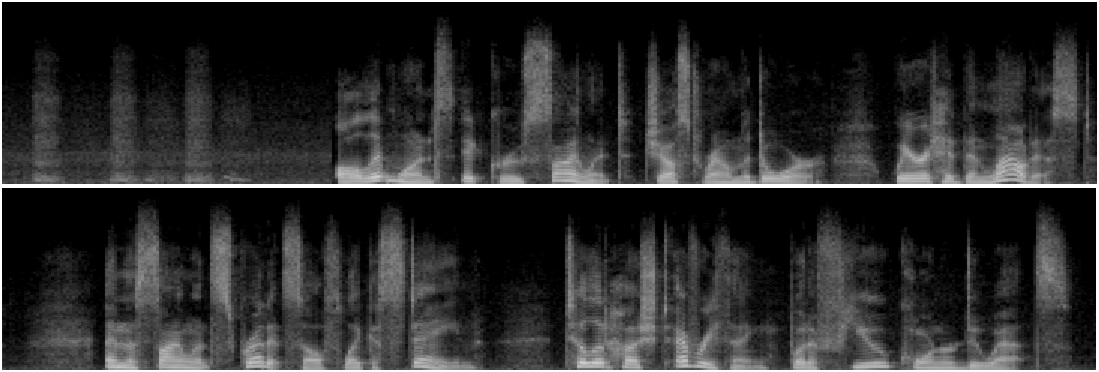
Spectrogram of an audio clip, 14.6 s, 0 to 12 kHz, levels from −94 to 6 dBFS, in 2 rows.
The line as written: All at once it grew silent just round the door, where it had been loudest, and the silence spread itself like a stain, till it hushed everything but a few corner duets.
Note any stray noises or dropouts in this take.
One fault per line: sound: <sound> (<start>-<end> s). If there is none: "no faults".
sound: breath (0.2-1.7 s)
